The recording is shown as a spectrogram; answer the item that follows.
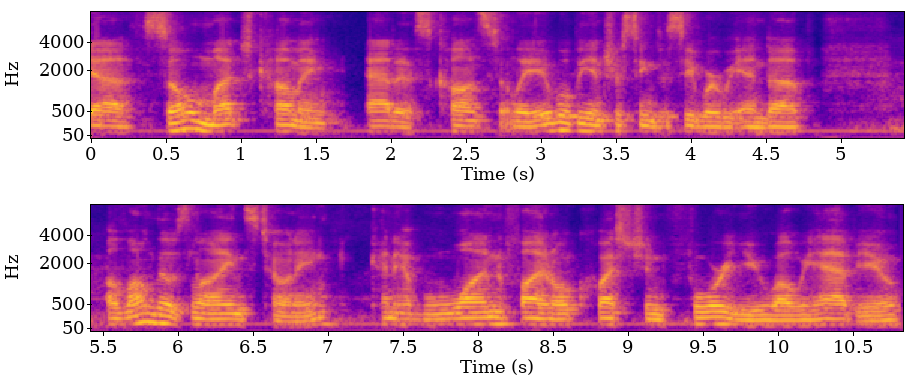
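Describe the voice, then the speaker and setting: A man's fairly low voice with ordinary pitch variation at a moderate pace, music playing in the background. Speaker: podcast co-host. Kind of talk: podcast hosting.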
